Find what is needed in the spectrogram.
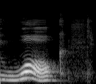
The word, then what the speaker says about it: walk: Lembrando sempre que walk é uma palavra que engana um pouquinho, porque esse L não vai ser pronunciado como L mesmo. A gente não leva a língua lá no céu da boca. Walk. E sim, walk.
